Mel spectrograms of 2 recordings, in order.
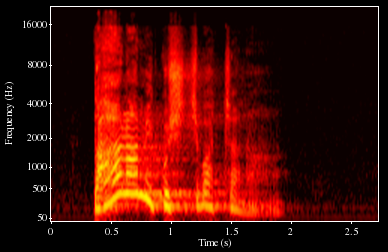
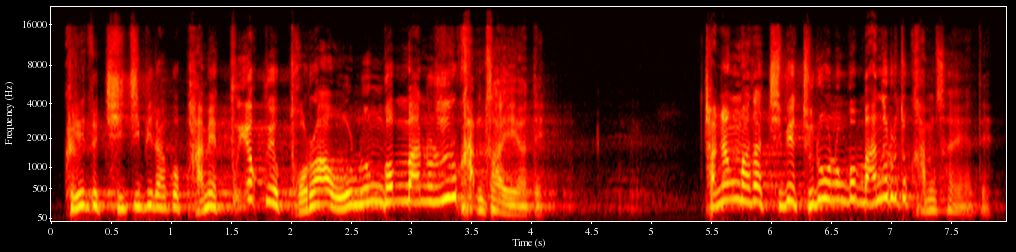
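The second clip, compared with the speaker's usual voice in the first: usual speaking voice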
